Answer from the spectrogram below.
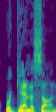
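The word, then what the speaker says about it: oganesson: It's not just it's just not heavy enough to create an element above the current heaviest element which is 118 organosan is one way to pronounce it.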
